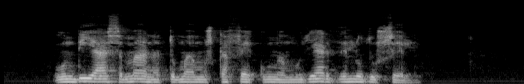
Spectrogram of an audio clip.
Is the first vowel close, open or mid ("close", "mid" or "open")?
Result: close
